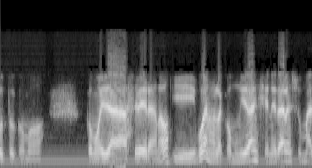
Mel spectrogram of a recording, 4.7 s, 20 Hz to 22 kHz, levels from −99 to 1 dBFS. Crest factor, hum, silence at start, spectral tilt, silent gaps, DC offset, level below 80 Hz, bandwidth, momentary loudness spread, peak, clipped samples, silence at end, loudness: 16 dB; none; 0 s; -5 dB/octave; none; under 0.1%; -56 dBFS; 10 kHz; 17 LU; -2 dBFS; under 0.1%; 0 s; -16 LUFS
